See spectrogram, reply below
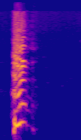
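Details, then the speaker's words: A man's single short, sharp, voiced hiccup, part of an ongoing hiccup attack, heard during a live stream while others talk. "He has the hiccups. He's going to make that noise whether I'm talking or not."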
